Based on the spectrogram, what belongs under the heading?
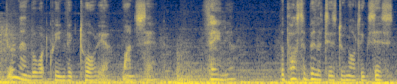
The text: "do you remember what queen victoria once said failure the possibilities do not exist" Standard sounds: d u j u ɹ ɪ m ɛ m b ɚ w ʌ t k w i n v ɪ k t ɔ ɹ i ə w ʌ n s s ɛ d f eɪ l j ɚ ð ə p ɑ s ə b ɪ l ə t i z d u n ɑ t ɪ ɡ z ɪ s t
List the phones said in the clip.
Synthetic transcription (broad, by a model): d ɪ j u ɹ ɪ m ɛ m b ɚ w ʌ t k w i n v ɪ k t ɔ ɹ i ə w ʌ n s s ɛ d f eɪ l j ɚ ð ə p ɑ s ə b ɪ l ə t i z d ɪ n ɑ t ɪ ɡ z ɪ s t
